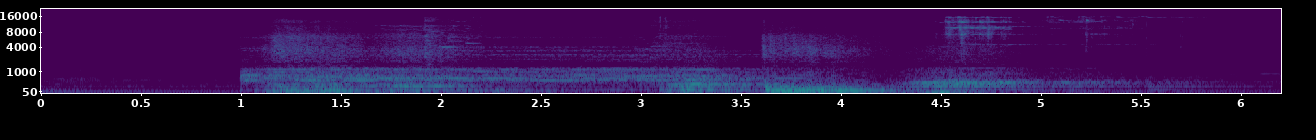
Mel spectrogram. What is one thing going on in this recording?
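A magic spell whooshes and bursts with a shimmering chime.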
